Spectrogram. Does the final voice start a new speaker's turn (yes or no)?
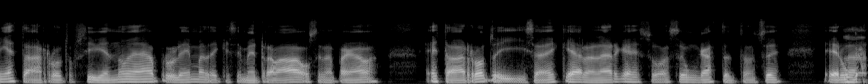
no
